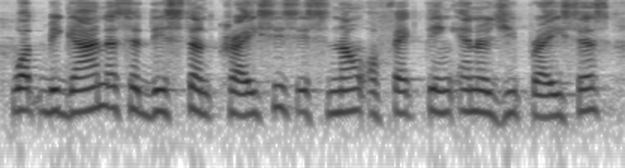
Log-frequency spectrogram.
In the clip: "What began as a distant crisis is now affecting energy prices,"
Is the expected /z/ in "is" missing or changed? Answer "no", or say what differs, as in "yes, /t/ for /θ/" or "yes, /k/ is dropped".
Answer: yes, /s/ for /z/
